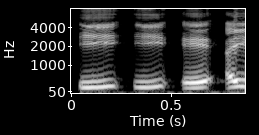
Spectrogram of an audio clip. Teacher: ई ए ऐ आप बोलोगे तो जीभ के अगले हिस्से पे ज्यादा जोर आप महसूस करोगे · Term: अग्र स्वर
